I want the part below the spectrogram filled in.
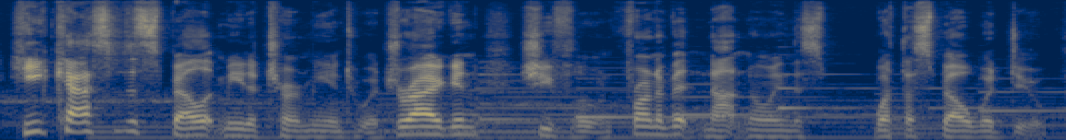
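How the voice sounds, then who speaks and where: A man's voice: mid-range voice, expressive, fast, echoey room, big-room sound, soft background music, lightly acted. A man playing a nervous, sardonic young adventurer who narrates his own fantasy story with dramatic, wry delivery. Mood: nervous, pleading. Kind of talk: first-person fantasy story narration and acting.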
